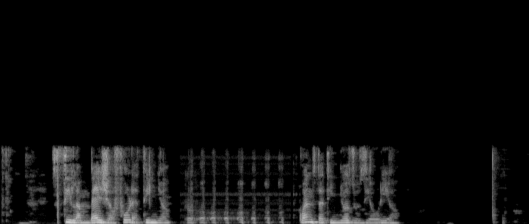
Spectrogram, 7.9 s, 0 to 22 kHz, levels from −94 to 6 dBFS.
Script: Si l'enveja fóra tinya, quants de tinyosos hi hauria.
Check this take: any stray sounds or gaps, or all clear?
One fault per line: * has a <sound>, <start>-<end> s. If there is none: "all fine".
* has a laugh, 2.8-4.3 s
